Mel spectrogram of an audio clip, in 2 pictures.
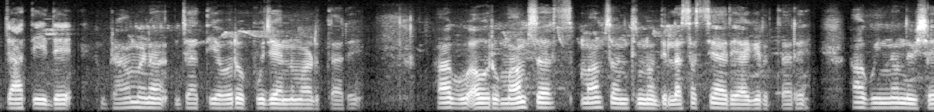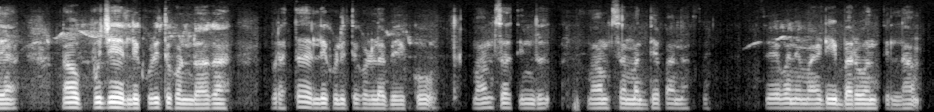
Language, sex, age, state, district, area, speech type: Kannada, male, 18-30, Karnataka, Dakshina Kannada, urban, spontaneous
